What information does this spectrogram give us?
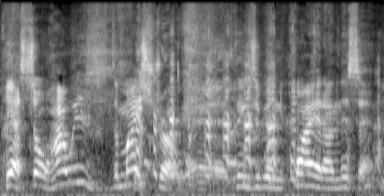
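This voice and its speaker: A man's voice: sits high, expressive, unhurried, over a noisy crowd. A man playing a slick, jittery lawyer in a table read, cajoling and wisecracking with plenty of stammering. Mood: glib, jittery. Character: slick, fast-talking strip-mall lawyer, jittery and cajoling. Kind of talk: amateur table read of a TV script.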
